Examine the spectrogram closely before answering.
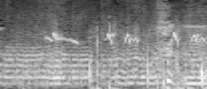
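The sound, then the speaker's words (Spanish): A swarm of flies buzzes around an old mattress in a messy room strewn with bread scraps and garbage, making a steady, droning buzz with several wavering higher whines that come and go throughout. “multitud de moscas revoloteaban a su alrededor.”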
